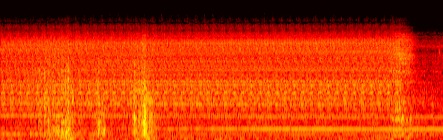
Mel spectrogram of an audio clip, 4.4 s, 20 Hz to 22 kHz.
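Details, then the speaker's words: 2006 Ford Super Duty 6.0 Powerstroke diesel, key-on priming after fuel pump/HFCM replacement: steady electric pump hum with airy hiss and bubbling pops as air purges, then quiets, normal priming. "normally after you do fuel filters it takes three or four cycles like that where you just let it run i'm gonna do about 10 just to be safe and then we'll go ahead and see how she run you can hear the pump starting to prime"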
